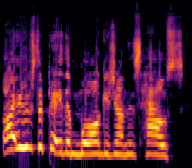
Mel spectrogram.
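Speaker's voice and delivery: mock wounded ex-husband; aggrieved ex-husband. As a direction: claim the house back angrily. Acted ex-husband's grievance.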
